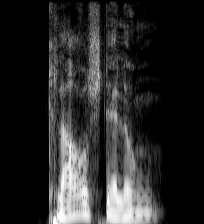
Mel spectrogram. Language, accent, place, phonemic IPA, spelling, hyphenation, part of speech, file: German, Germany, Berlin, /ˈklaːɐ̯ˌʃtɛlʊŋ/, Klarstellung, Klar‧stel‧lung, noun, De-Klarstellung.ogg
- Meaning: clarification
